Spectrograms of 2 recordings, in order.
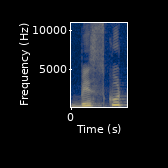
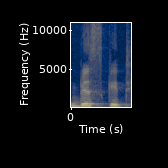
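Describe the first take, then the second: First: The second syllable sounds like kut. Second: The second syllable sounds like kit. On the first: The speaker calls it wrong. "बिस्कुट नहीं" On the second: The speaker calls it right. "यू silent word है"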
